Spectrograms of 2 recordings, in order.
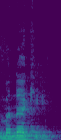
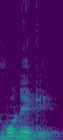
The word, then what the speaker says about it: Moneke: some leeway to, because in America they pronounce it Moneke. So Moneke, okay. In Davis, you know, in college I accepted that. Right. In Spain they say it the best, Moneke. That's Moneke.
